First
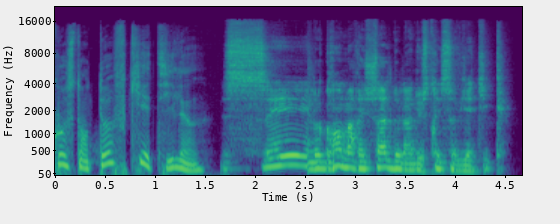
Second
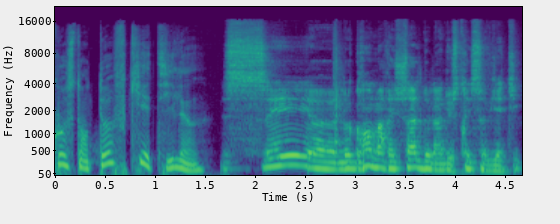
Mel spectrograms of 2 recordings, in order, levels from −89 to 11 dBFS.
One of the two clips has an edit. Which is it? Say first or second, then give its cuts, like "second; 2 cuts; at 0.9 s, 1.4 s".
first; 1 cut; at 2.5 s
